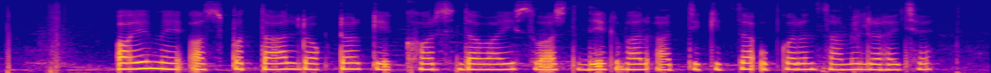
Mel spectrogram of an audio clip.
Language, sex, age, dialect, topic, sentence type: Maithili, female, 41-45, Eastern / Thethi, banking, statement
